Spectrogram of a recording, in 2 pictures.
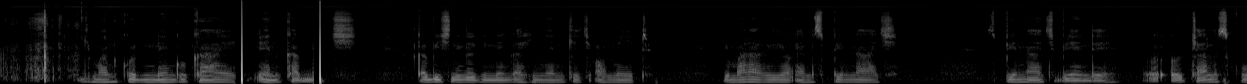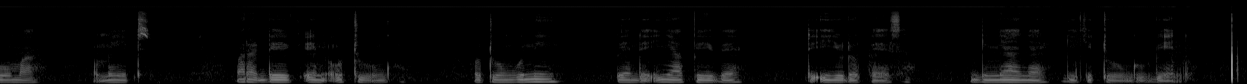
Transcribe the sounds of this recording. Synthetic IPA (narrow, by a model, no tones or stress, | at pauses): ɡɪmankodneŋɡokaɛɛnkabit͡ʃ | kabit͡ʃniɡaɡineŋɡahiɲɛnket͡ʃɔ̰mɪt | ɡɪmaɾaɾɪɔʔɛnspɪnat͡ʃ | spɪnat͡ʃbende | ot͡ʃalskʊma | ɔ̰mɪt | maɾadekɛno̰tuŋɡu | otuŋɡuni | b̥endḛʔɪ̰ɲapɪd̪ɛ | tɪ̰ʔɪjudopʰɛsa | ɡɪɲaɲaɡikituŋɡubende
